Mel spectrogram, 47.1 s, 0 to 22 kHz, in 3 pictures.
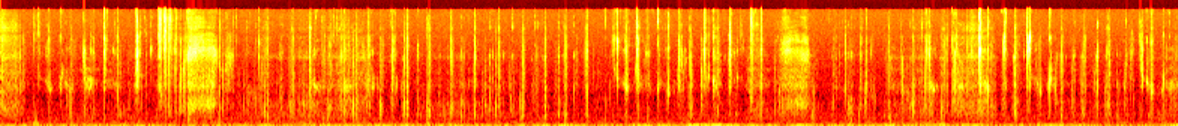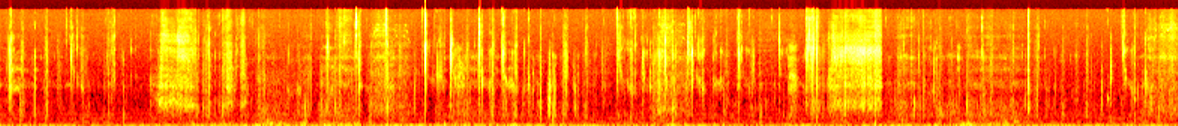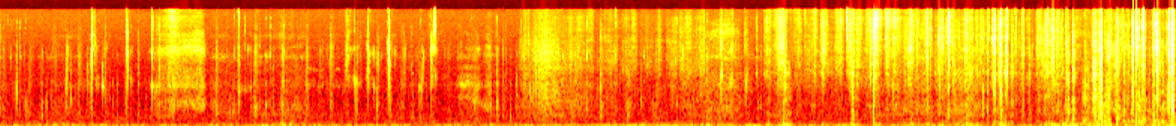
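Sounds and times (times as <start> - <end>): chewing mouth sounds: 0.0 - 47.0
chocolate shell crunching: 0.2 - 47.0.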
